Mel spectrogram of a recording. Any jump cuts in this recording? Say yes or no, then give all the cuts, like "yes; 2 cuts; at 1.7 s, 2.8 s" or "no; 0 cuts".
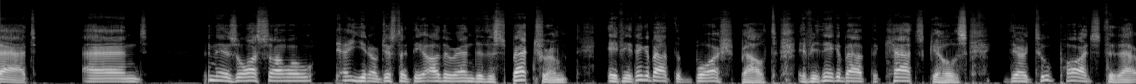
yes; 1 cut; at 2.1 s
